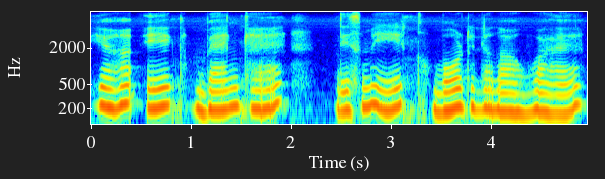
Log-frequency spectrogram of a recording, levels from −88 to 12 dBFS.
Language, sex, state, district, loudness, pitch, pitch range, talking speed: Hindi, female, Uttar Pradesh, Saharanpur, -15 LUFS, 205 Hz, 190-220 Hz, 120 wpm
